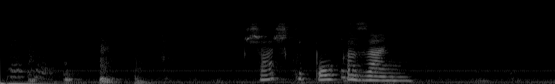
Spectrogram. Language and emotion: Russian, neutral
